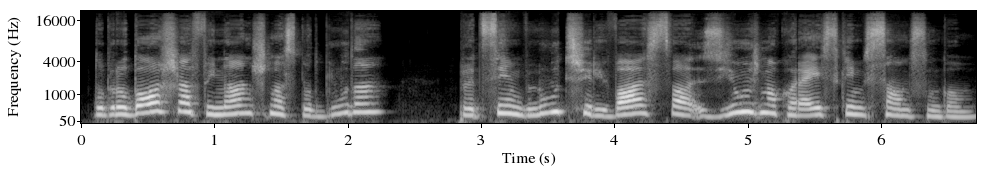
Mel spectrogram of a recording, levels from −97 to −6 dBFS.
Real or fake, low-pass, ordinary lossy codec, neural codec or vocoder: fake; none; none; codec, 44.1 kHz, 2.6 kbps, SNAC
